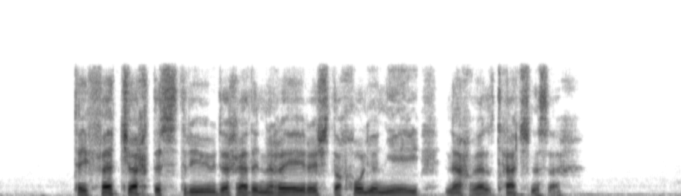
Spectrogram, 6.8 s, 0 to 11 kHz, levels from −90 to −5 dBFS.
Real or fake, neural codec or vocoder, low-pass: fake; codec, 16 kHz, 4 kbps, FunCodec, trained on LibriTTS, 50 frames a second; 7.2 kHz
